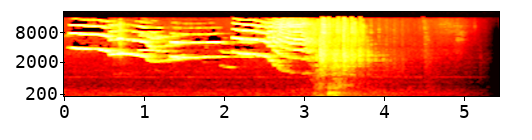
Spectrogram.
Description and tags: Door close squeak 01
close, room, squeak, tone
